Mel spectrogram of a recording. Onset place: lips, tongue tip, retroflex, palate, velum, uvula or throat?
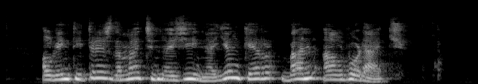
tongue tip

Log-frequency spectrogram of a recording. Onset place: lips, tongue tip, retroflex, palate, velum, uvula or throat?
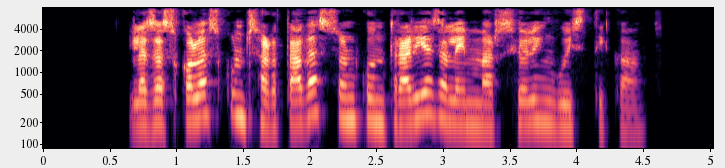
tongue tip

